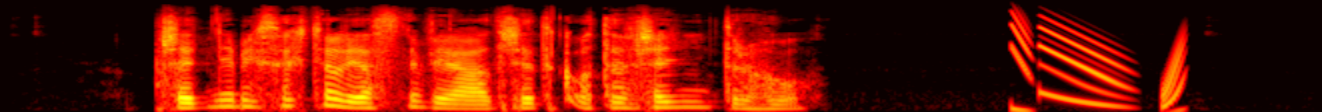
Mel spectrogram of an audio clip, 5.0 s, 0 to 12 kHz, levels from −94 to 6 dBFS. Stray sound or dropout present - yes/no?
yes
